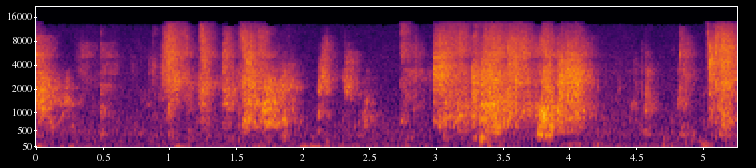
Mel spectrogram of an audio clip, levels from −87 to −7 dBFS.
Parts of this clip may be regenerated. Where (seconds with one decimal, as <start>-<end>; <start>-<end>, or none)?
none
